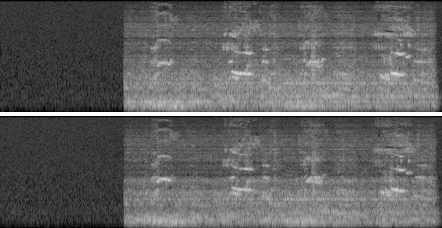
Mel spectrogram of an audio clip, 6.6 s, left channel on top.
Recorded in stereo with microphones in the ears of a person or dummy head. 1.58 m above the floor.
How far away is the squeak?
About 1.5 m.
